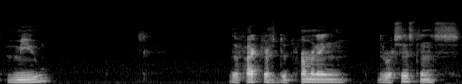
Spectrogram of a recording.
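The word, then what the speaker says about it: μ: in degree by the Greek letter micro or pronounced mu the factors determining the resistance in a magnetic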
